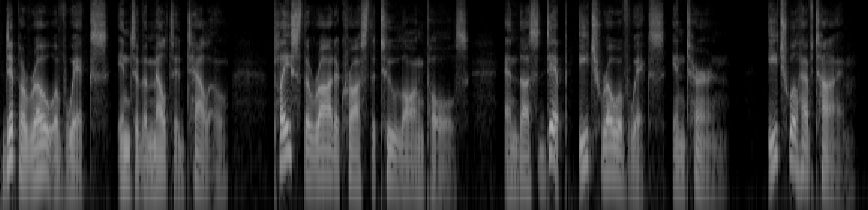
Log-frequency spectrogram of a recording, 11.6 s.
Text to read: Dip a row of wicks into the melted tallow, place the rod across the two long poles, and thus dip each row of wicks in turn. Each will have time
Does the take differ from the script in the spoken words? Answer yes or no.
no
